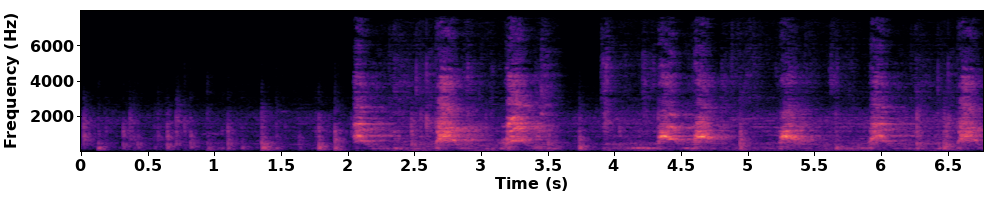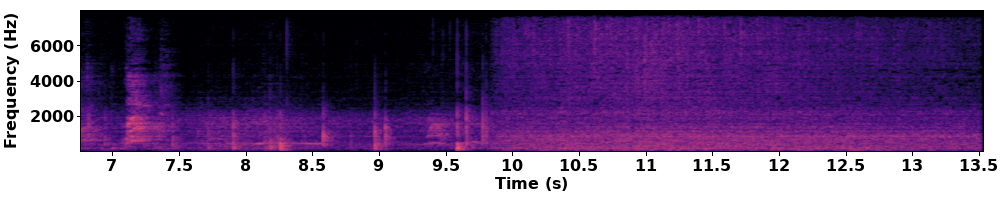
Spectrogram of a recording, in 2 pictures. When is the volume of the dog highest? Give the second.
5 s.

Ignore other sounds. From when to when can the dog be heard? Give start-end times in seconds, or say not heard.
2.0-7.5.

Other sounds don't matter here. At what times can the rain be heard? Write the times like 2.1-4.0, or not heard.
0.0-13.4.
